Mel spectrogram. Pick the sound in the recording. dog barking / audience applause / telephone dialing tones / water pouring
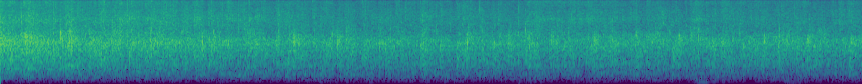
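audience applause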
